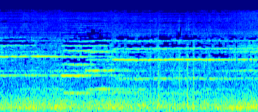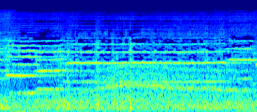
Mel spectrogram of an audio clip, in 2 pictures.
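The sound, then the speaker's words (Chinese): A train runs with a steady, loud rumbling roll, with sustained high squealing or whistle-like tones that shift between pitches over it and no voices. “两个刑警压着耕作坐上火车。”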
